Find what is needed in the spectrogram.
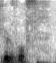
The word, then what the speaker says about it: Lwów: It's pronounced, in Polish, it's pronounced Lwów. – Lwów.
